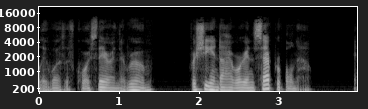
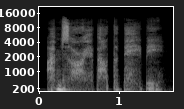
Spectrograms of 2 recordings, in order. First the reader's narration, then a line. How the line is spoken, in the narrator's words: she whispered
